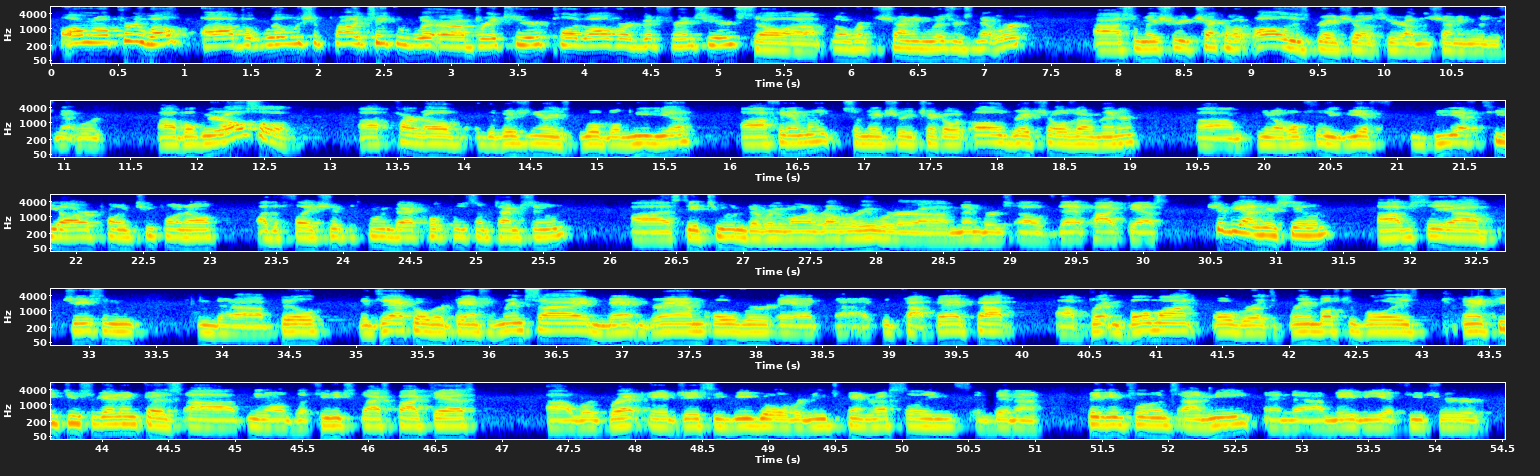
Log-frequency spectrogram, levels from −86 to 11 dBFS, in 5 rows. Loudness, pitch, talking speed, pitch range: -20 LUFS, 140 Hz, 195 wpm, 125-155 Hz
